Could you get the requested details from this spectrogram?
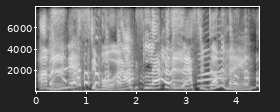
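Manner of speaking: high, slow, laughing creepy dummy; Jinx voice. Pretend. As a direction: ham up a nasty dummy, slowly. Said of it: "that's your Jinx voice".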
